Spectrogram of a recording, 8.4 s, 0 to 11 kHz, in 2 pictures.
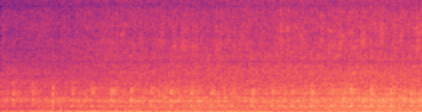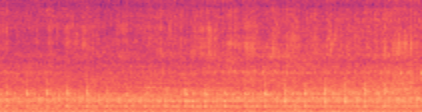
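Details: Used Ford F150, knock noticed after 1000 miles of ownership, going to the dealer; at idle a steady knock ticks two to three times a second over the engine hum; cause unknown; engine knock.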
